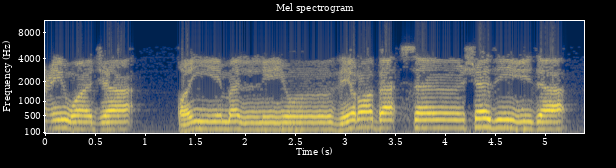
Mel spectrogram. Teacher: I stopped. I didn't breathe in or out. I momentarily stopped and then I moved on. This is what is known as a sakta.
